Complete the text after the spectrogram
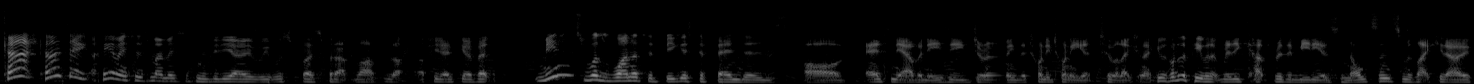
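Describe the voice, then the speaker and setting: A man with a lively, swinging pitch and a bright, forceful tone. He chats casually on a stream, animated and ready with opinions. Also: quick pace, gravelly. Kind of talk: casual livestream chat.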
